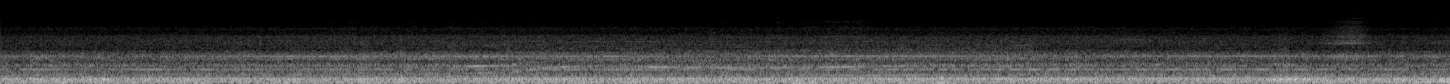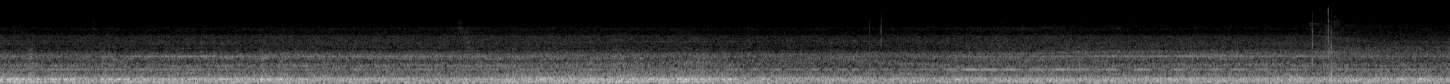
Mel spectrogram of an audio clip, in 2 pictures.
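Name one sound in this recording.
The motors of an electric commuter train whine with a steady tone.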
